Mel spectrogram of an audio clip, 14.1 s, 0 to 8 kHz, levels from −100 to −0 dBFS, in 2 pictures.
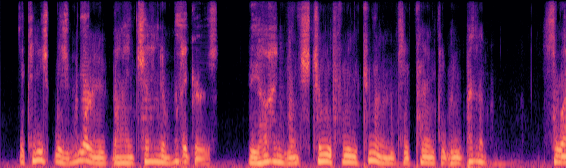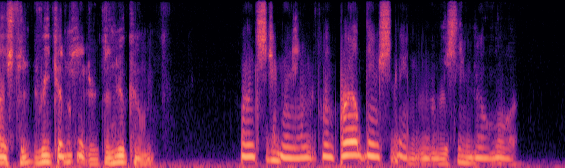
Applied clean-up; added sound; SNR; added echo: neural diffusion model UNIVERSE++.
